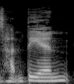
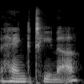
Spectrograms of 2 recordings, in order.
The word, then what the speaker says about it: Hanh Tien: Oh, the Hank Tina of it all is that my full name, Vietnamese name, is Han Tien, which is spelled H-A-N-H-T-I-E-N. And one time in high school, I had a substitute teacher who just, like, reading through fucking roll call, got to my name and said Hank Tina.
